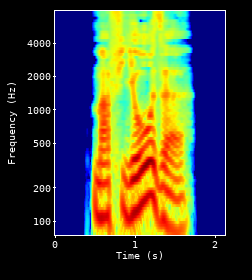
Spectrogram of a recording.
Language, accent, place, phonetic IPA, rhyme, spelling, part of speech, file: German, Germany, Berlin, [maˈfi̯oːzə], -oːzə, mafiose, adjective, De-mafiose.ogg
- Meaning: inflection of mafios: 1. strong/mixed nominative/accusative feminine singular 2. strong nominative/accusative plural 3. weak nominative all-gender singular 4. weak accusative feminine/neuter singular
